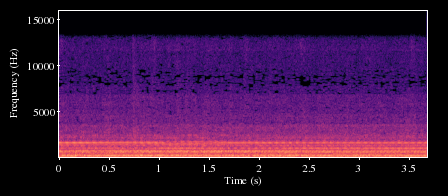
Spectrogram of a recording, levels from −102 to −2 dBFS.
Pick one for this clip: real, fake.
real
